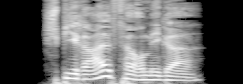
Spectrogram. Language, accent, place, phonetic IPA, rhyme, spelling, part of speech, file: German, Germany, Berlin, [ʃpiˈʁaːlˌfœʁmɪɡɐ], -aːlfœʁmɪɡɐ, spiralförmiger, adjective, De-spiralförmiger.ogg
- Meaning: inflection of spiralförmig: 1. strong/mixed nominative masculine singular 2. strong genitive/dative feminine singular 3. strong genitive plural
